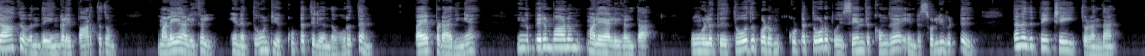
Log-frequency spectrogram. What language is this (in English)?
Tamil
